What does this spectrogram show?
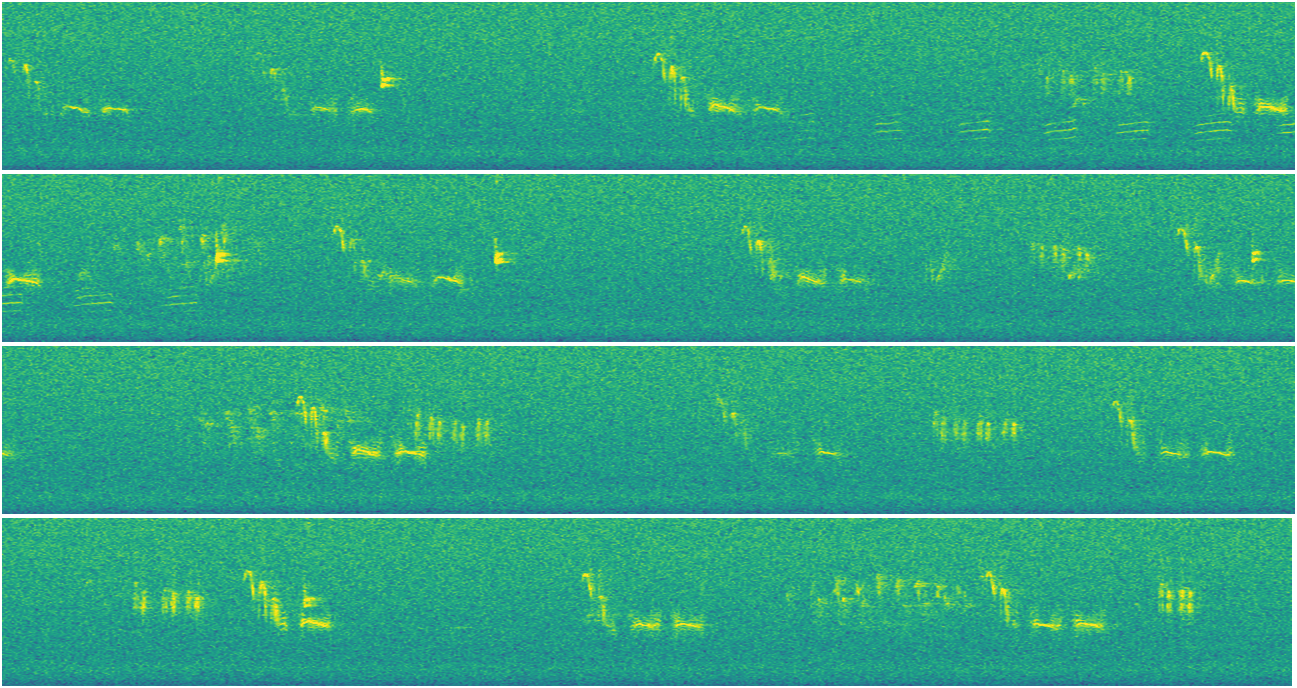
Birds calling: Red-breasted Nuthatch (Sitta canadensis)
Mountain Chickadee (Poecile gambeli)
Wilson's Warbler (Cardellina pusilla)

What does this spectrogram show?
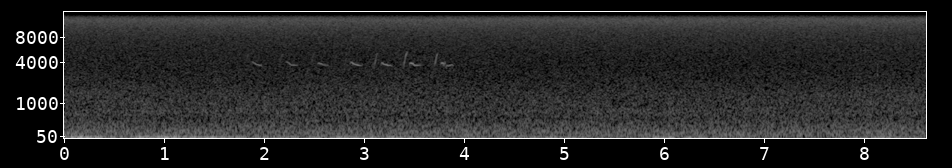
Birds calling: American Pipit (Anthus rubescens)

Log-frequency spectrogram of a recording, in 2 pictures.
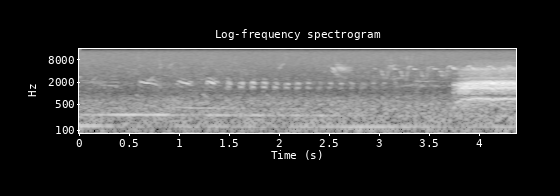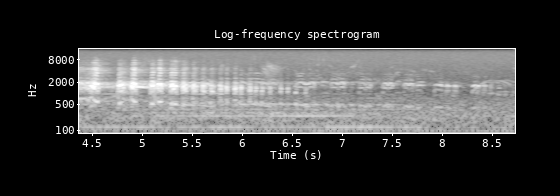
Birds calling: Hawaii Amakihi (Chlorodrepanis virens)
Erckel's Francolin (Pternistis erckelii)

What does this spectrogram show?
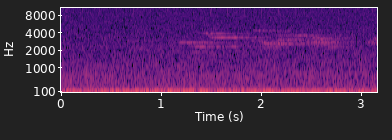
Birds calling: Wood Thrush (Hylocichla mustelina)
American Robin (Turdus migratorius)

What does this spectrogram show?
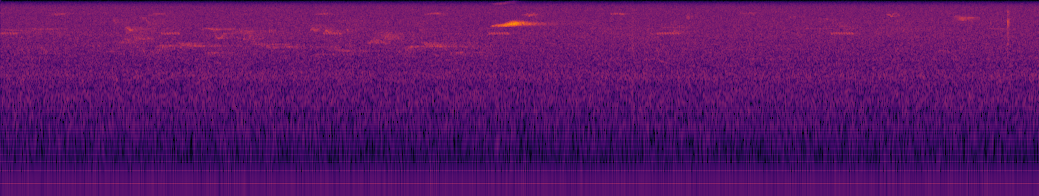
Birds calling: Clay-colored Thrush (Turdus grayi)

